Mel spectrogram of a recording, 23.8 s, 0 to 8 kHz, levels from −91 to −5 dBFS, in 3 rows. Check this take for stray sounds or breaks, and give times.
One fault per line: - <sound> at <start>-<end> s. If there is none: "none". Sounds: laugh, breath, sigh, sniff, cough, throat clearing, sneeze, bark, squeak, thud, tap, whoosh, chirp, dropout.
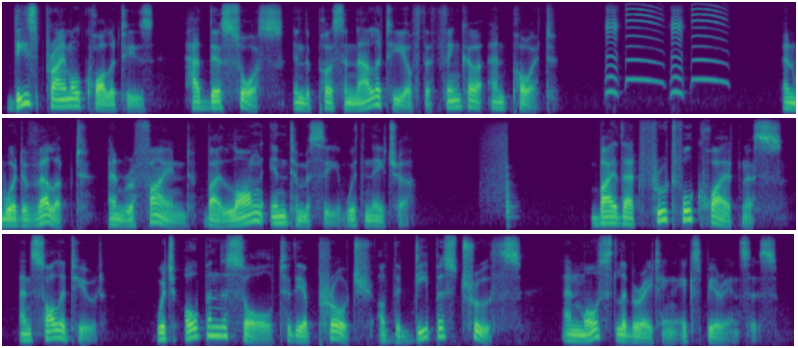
- squeak at 6.0-7.3 s
- thud at 12.7-13.2 s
